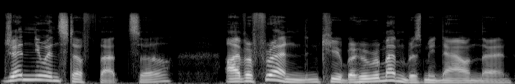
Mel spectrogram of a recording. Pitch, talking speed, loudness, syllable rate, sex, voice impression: 125 Hz, 165 wpm, -18 LUFS, 4.7 syllables/s, male, very masculine, very middle-aged, very thick, tensed, very powerful, bright, slightly soft, slightly muffled, fluent, very cool, intellectual, refreshing, slightly sincere, slightly calm, friendly, reassuring, unique, very elegant, wild, sweet, very lively, kind, intense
